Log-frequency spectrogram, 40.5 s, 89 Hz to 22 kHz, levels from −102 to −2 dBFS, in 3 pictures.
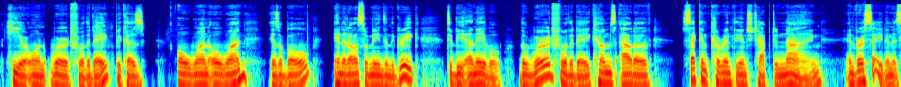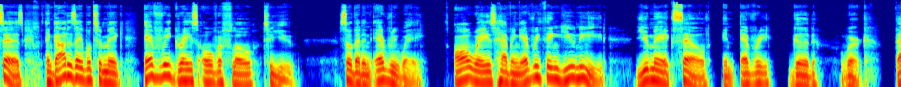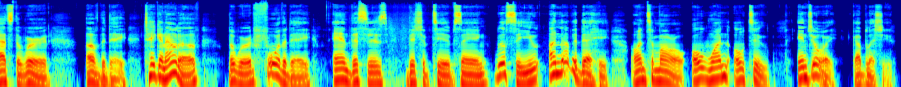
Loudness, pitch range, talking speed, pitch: -19 LUFS, 95-130 Hz, 145 wpm, 110 Hz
